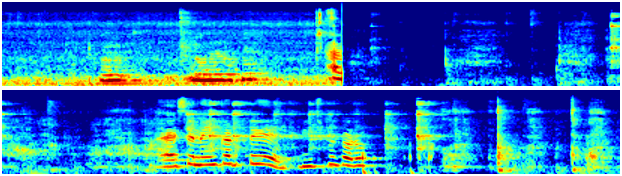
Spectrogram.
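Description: A spatula scrapes and clinks against a pan.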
